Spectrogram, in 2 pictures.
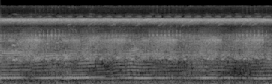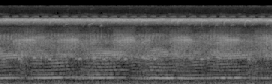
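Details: Frogs calling for rain in a busy chorus: rough, pulsed croaks rising and falling in bursts roughly every second, over a continuous high-pitched buzzing background.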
